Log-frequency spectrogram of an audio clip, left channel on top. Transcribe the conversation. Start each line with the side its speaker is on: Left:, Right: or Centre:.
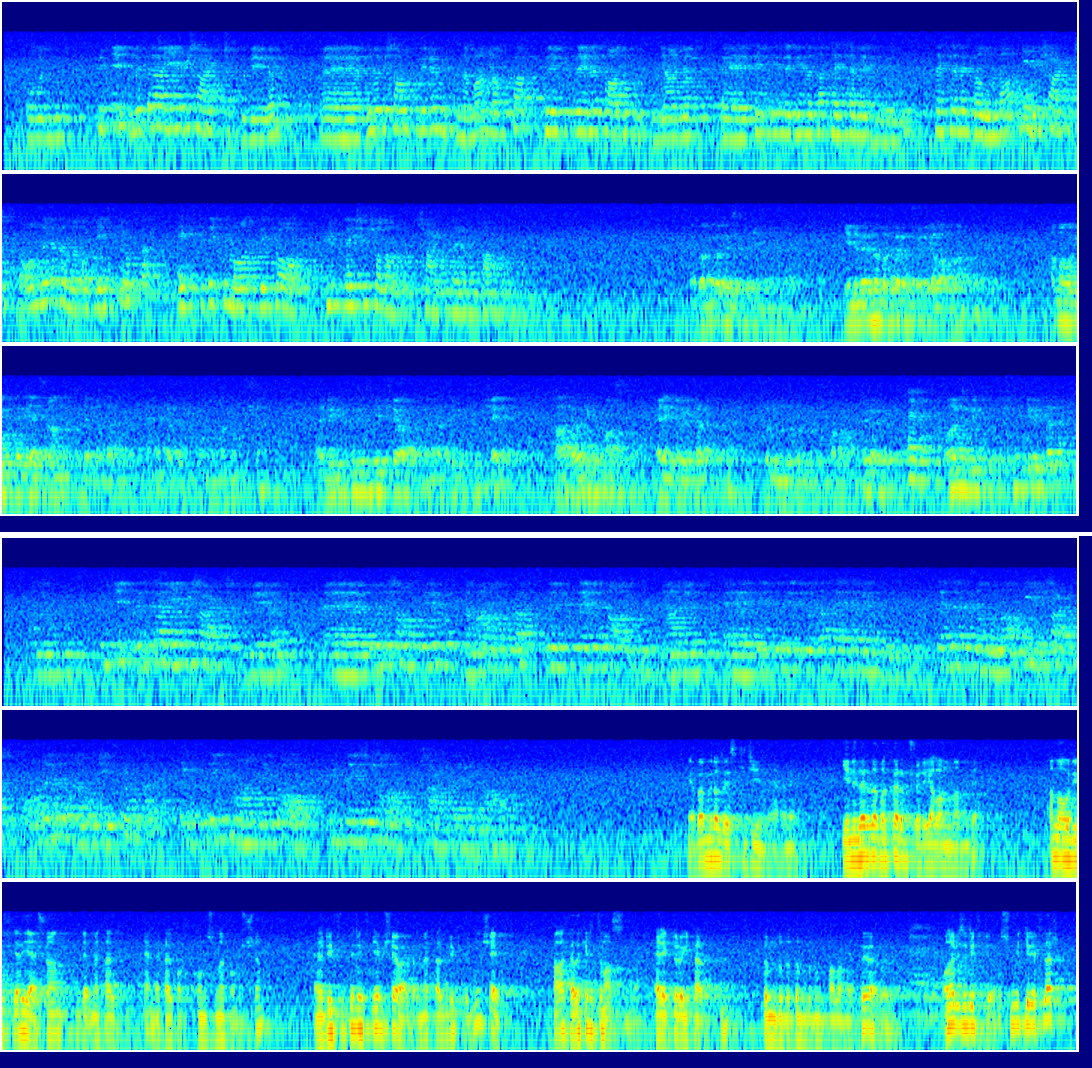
Left: Olabilir. Peki mesela yeni bir şarkı çıktı diyelim. Ee, buna bir şans verir misin hemen yoksa klasiklerine sadık mısın? Yani e, senin dinlediğin mesela TSM dinliyorsun. TSM dalında yeni bir şarkı çıktı. Onlara da mı okeysin yoksa eskideki mazideki o kültleşmiş olan şarkılara mı sadıksın?
Right: Ya ben biraz eskiciyim ya. Hani yenilere de bakarım şöyle yalandan bir. Ama o riffleri ya şu an bir de metal ya metal ko- konusunda konuşacağım. Yani riff, riff diye bir şey vardır. Metal riff dediğin şey Arkadaki ritim aslında. Elektro gitar ritmi. Dım dı dı dım dı dım falan yapıyor ya böyle.
Left: Evet.
Right: Ona biz riff diyoruz. Şimdiki riffler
